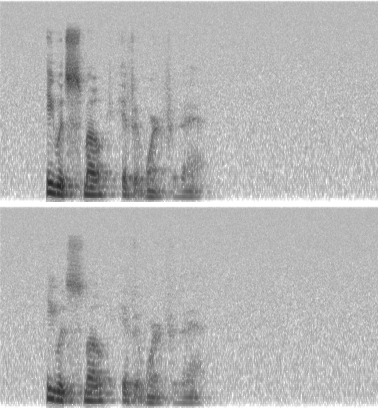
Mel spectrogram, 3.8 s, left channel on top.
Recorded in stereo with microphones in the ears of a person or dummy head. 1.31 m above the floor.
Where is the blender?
No blender in this recording.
